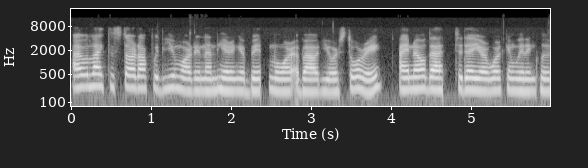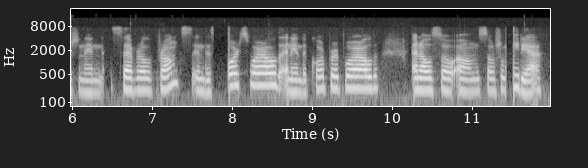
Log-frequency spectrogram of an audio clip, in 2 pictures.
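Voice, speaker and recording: Woman panel moderator, smooth voice, dry close sound, slightly hesitant. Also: mid-range voice, steady tone, normal speed, dry recording, highs cut off. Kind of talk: panel discussion.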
